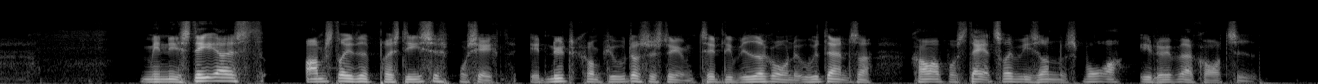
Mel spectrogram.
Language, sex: Danish, male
